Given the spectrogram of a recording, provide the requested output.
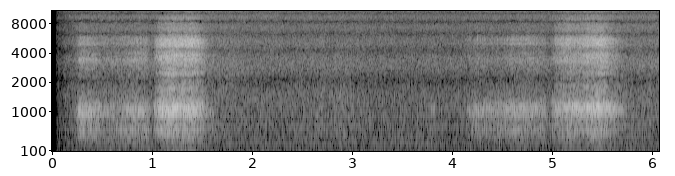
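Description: A Rottweiler snores in its sleep, giving a raspy, wheezing rattle on each breath. Two long snores come about four seconds apart, with quiet breathing between them.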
